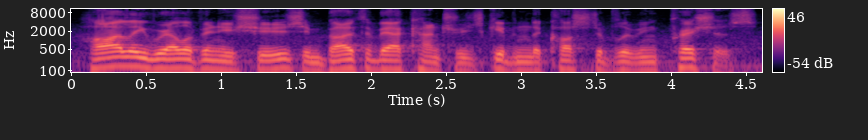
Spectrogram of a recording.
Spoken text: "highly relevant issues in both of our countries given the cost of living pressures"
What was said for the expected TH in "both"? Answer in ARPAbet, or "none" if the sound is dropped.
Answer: TH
